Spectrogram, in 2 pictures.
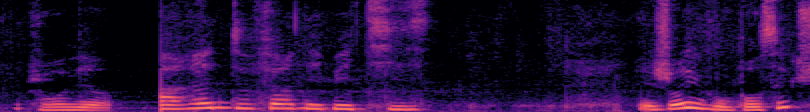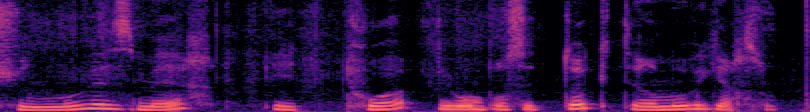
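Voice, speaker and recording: A woman with a high, dark, mellow voice talks at a fairly quick pace, broken by long, frequent pauses. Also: lively intonation. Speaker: vlogger. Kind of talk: casual vlog.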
